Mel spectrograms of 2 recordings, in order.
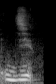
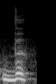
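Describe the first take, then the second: First: The consonant is soft and palatalized. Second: The consonant is hard, not palatalized. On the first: "d palatalizada, d suave" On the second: "ya no suena como d"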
